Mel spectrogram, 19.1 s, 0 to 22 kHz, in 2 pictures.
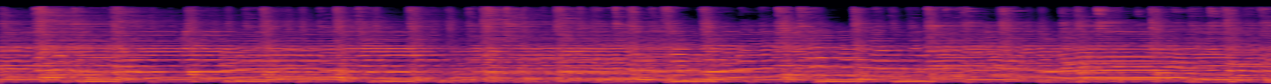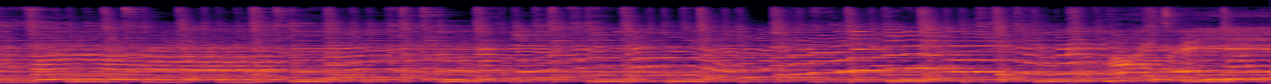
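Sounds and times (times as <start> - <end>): drum kit: 0.0 - 19.0
fiddle melody: 0.0 - 19.0
strummed acoustic guitar: 0.0 - 19.0
upright bass: 0.0 - 19.0.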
